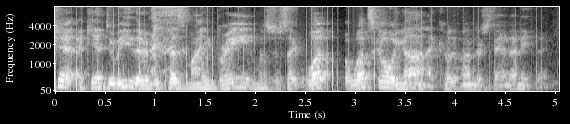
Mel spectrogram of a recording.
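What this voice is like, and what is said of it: Usual voice. Nothing is said of it.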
